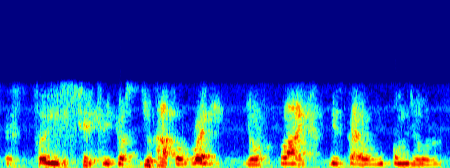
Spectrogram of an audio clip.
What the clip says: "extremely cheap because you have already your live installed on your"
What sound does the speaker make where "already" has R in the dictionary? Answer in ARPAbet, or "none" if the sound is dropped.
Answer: R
